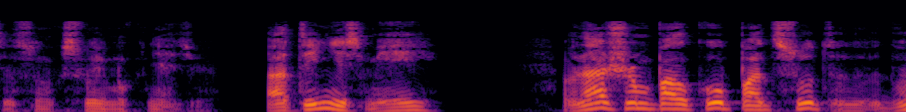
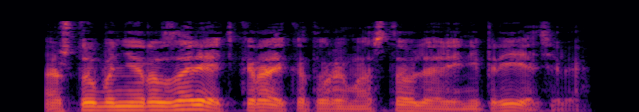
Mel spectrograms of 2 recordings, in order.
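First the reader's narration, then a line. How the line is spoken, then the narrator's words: Spiteful mockery. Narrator (Russian): злобно-насмешливо сказал князь Андрей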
